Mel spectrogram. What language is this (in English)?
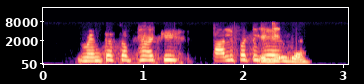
Kannada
